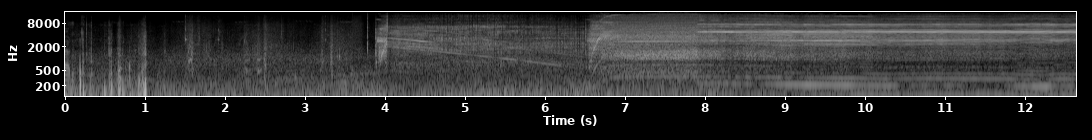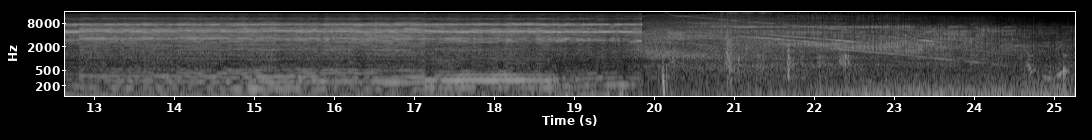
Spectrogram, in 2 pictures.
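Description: Milwaukee cordless angle grinder with a cut-off wheel cutting through a steel chain. It starts about four seconds in, rises to a loud, steady high-pitched shriek for about thirteen seconds, then winds down with a falling whine once the cut is through.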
